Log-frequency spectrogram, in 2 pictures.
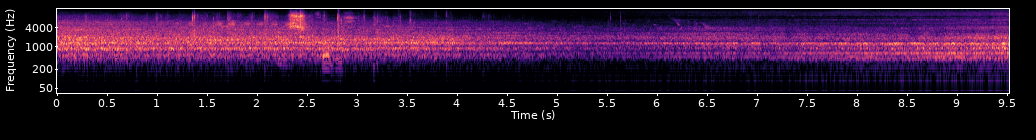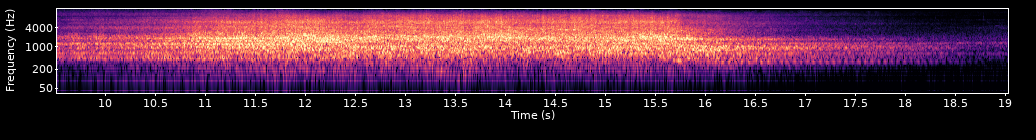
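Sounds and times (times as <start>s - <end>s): passenger train passing: 0.0s - 19.0s.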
